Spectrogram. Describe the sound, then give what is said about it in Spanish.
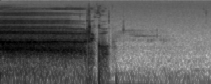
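A long, airy exhale during a calming breathing exercise, a steady breathy rush lasting about a second that cuts off abruptly, followed by near quiet with a few faint soft sounds. “Pocas cosas son tan efectivas como exhalar en dos tiempos e inhalar en uno. O sea, inhalo y exhalo”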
